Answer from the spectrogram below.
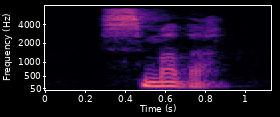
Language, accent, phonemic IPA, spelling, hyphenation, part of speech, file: English, Southern England, /ˈsmʌðə/, smother, smoth‧er, verb / noun, LL-Q1860 (eng)-smother.wav
- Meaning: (verb) 1. To suffocate; stifle; obstruct, more or less completely, the respiration of something or someone 2. To extinguish or deaden, as fire, by covering, overlaying, or otherwise excluding the air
